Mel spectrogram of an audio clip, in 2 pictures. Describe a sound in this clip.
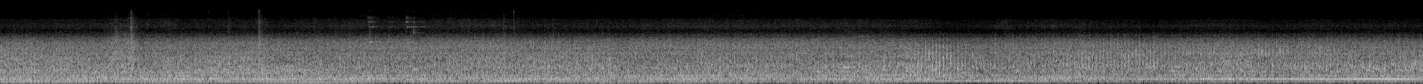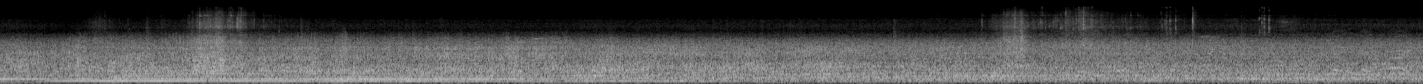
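A crane's engine rumbles steadily nearby.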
